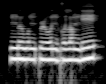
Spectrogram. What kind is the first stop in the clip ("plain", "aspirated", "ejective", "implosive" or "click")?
plain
